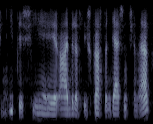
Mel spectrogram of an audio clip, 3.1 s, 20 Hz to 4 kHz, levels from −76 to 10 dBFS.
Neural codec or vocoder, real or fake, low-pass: codec, 24 kHz, 0.9 kbps, WavTokenizer, small release; fake; 3.6 kHz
